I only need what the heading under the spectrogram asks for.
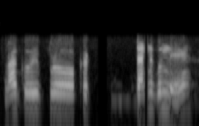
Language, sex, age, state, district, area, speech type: Telugu, male, 18-30, Andhra Pradesh, Chittoor, rural, conversation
